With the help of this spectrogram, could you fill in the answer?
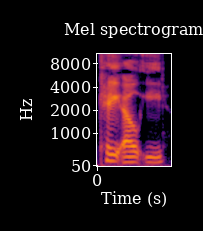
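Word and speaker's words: Klee: Which leads us, I think, to Paul Cle, pronounced Kle, one of the great thinkers, theorists of this time.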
